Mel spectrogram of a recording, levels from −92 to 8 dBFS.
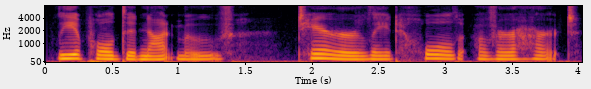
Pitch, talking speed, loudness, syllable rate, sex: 185 Hz, 150 wpm, -17 LUFS, 3.6 syllables/s, female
